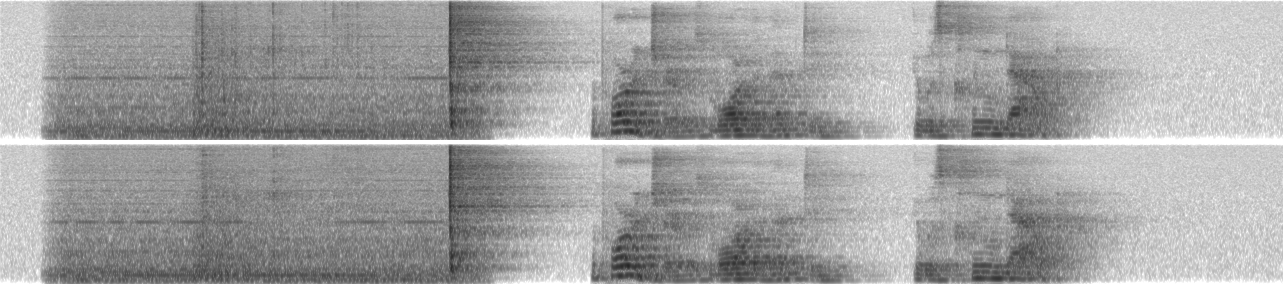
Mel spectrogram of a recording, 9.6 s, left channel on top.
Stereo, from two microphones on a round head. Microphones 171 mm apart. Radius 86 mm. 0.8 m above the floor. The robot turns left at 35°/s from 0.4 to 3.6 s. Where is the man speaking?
55° left (ahead or behind), 2.0 m.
